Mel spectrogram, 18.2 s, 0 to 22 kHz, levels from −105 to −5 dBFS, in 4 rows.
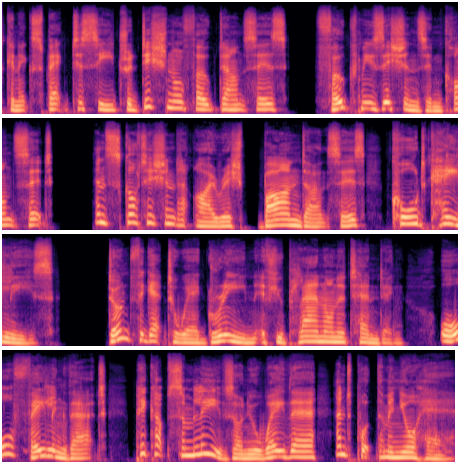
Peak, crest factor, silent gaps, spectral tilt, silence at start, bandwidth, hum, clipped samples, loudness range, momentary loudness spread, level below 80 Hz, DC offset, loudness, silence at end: -4 dBFS; 16 dB; 2.95-3.13 s, 5.14-5.46 s, 9.75-10.16 s; -5 dB/octave; 0.05 s; 16.5 kHz; none; under 0.1%; 3 LU; 8 LU; -62 dBFS; under 0.1%; -20 LUFS; 0 s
